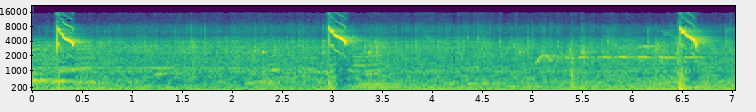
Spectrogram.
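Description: Female white-eye (pleci) giving three short, sharp calls about three seconds apart, each sweeping steeply down in pitch. These are the female calls used as a lure to make male white-eyes answer and sing.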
